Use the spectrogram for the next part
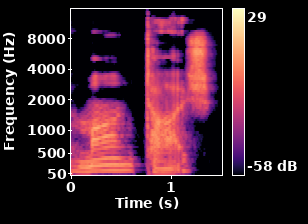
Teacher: We're going to stress both syllables. Not a montage, but a montage.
